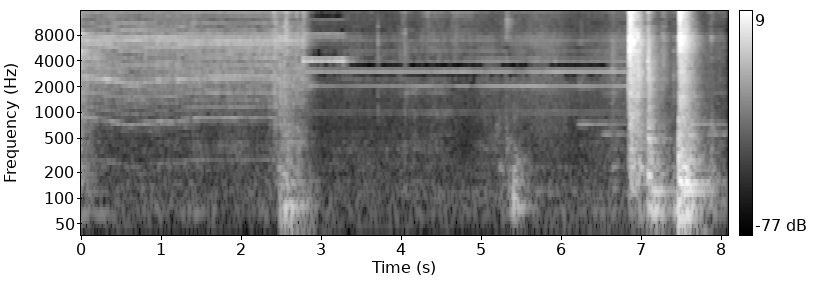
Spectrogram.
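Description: SwitchBot smart lock's motor whirring as it turns the door's thumb-turn, its pitch bending, then a clunk of the bolt about two and a half seconds in. Two loud knocks follow near the end.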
